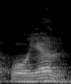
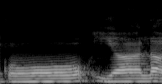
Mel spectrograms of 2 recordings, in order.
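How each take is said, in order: First: Said in the usual way. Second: coil broken into को-य-ल with a long को; very slow teaching breakdown of coil; sounded out slowly. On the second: Shown as a demonstration. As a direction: draw coil out syllable by syllable.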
